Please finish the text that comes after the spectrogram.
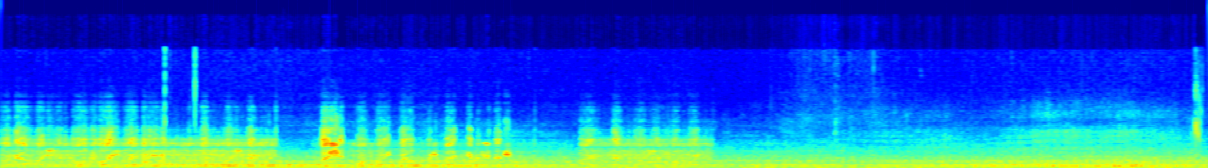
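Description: A WestJet airliner at Vancouver Airport gives off a steady, loud engine roar that stays broad and constant throughout, with faint higher whines coming and going above it.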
